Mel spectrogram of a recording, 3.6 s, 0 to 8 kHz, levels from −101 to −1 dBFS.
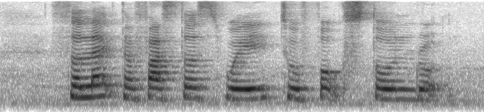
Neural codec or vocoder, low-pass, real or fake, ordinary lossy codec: none; none; real; none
